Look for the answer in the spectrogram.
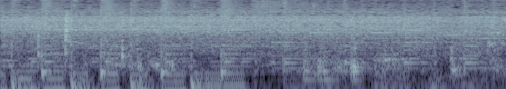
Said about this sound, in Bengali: এবার মশলাগুলো ভালোভাবে কষিয়ে নেব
